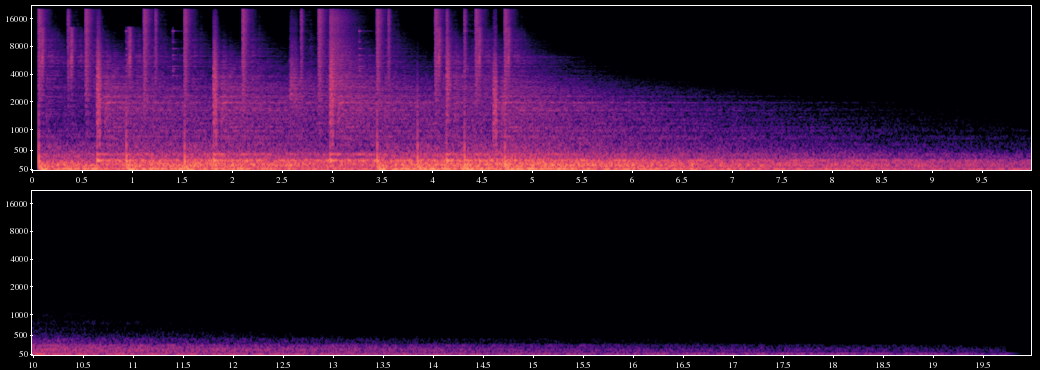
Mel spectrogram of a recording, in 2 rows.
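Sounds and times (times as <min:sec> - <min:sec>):
drum in Hamilton Mausoleum: 0:00.1 - 0:06.5.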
